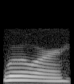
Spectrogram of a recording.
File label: "roar", English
